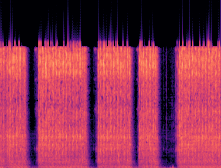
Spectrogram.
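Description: Cordless impact wrench hammering on a bolt at the centre of a combine's drive pulley, in about five bursts with short pauses between them.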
